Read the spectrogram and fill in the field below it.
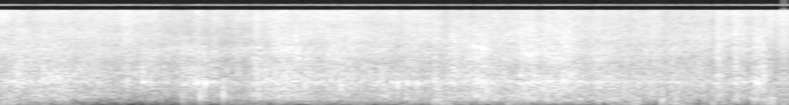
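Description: A snowboard scrapes and hisses over the snow.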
